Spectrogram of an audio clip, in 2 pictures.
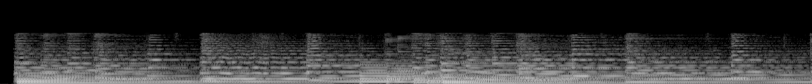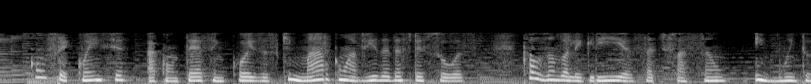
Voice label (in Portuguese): aniv. cunhada f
